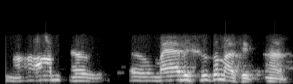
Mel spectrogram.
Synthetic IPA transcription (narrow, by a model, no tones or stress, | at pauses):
a | mɐjaːbisɾut̪ːɐmaːsit̪aː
